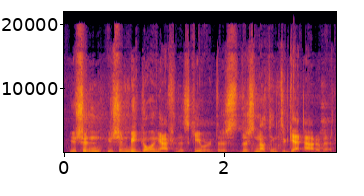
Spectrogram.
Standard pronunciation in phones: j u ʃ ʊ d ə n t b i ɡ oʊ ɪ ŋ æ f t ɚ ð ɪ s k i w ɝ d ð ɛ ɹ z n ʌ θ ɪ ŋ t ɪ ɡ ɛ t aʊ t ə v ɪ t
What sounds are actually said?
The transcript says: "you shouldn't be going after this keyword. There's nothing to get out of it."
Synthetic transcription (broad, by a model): j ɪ ʃ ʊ d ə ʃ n b i ɡ oʊ ɪ ŋ æ f t ɚ ð ɪ s k i w ɝ d ð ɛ ɹ z n ʌ θ ɪ ŋ t ɪ ɡ ɛ t aʊ t ə v ɪ t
